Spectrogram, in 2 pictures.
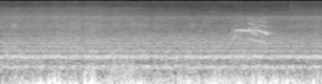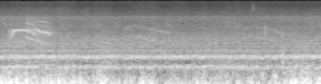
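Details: Among cherry blossoms, honey bees keep up an unbroken hum while a bird gives two clear, sliding chirps midway, with a faint low rumble beneath.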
